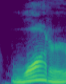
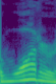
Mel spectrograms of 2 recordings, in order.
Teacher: In American English, people might say water with a D sound, while in British English, it's often pronounced with a T sound.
